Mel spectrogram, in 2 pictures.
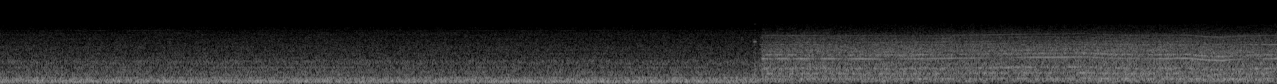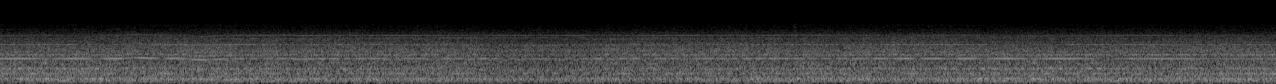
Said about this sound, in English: start the fuel flow on engine number 1 as well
